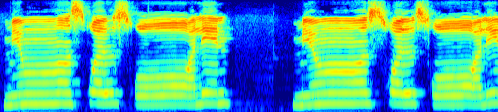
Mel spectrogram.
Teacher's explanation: نون ساکن کے بعد حروف اخفا کا صاد آ رہا ہے تو اخفا ہوگا یعنی غنہ کر کے پڑھیں گے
